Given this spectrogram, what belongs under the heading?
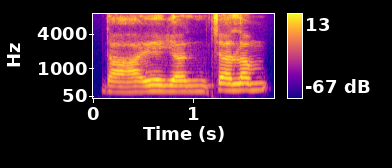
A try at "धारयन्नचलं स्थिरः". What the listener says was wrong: धारयन नचलम स्थिरम, ये दो न है, ये दो है न। धारयन नचलम स्थिर है।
